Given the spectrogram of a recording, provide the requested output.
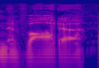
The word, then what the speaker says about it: Nevada: I said Nevada, okay? That's how it's pronounced, where we planned to camp.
